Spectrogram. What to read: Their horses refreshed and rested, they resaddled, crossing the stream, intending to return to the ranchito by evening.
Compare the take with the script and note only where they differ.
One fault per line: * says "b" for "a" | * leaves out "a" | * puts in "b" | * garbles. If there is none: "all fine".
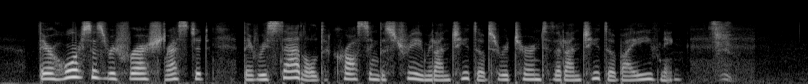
* leaves out "and"
* says "ranchito" for "intending"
